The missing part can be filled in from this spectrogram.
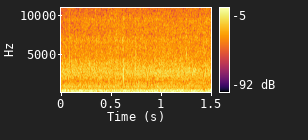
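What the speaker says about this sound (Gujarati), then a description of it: "આ સવારનો 5:30 વાગ્યાનો વરસાદ ચાલુ છે" Early-morning rain pours steadily on a village in Bhanvad, making a dense, even hiss of drops on the ground and surfaces, with no talking.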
